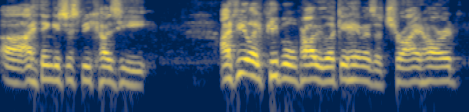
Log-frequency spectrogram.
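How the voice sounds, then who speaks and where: A young man co-hosting a sports podcast, chatting casually and excitably, tripping over his words now and then. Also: fairly quick, slight background noise. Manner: excitable, jumps in pitch, trips over words. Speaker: podcast co-host.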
